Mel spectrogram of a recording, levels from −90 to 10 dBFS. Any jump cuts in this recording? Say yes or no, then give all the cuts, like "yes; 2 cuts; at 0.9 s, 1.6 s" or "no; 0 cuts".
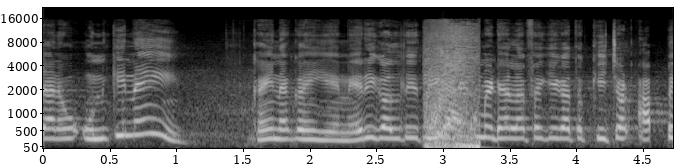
yes; 1 cut; at 3.1 s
